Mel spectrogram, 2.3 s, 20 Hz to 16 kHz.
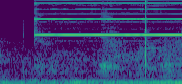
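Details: Pressing power on a washing machine control module gives one continuous long beep and the buttons don't respond. A 2W 330k regulator resistor had failed open, which damaged the SMD transistors for AC detect and the inlet solenoid.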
